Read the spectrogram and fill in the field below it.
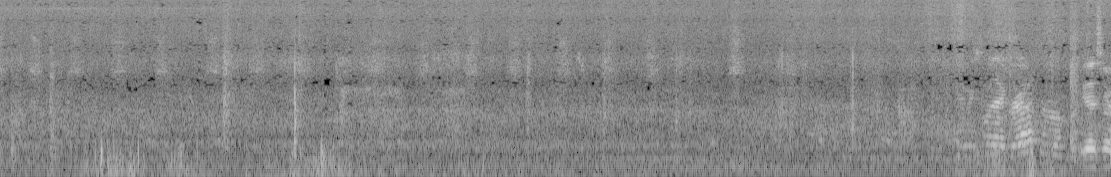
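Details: Feral honey bees that built their hive inside a tractor tire in a stack at a citrus orchard in Mission, Texas, disturbed during hive removal: a steady low buzzing drone with intermittent louder swells, handling knocks and occasional human voices.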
